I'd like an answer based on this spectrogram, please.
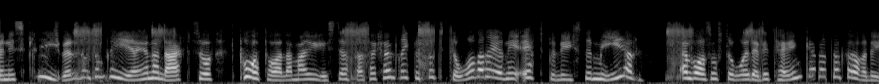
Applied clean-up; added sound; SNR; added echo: neural diffusion model UNIVERSE++.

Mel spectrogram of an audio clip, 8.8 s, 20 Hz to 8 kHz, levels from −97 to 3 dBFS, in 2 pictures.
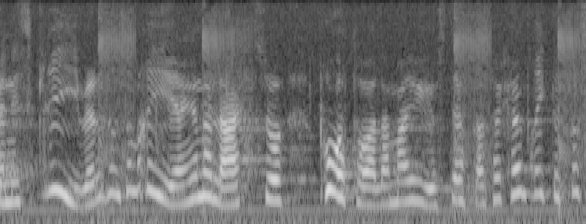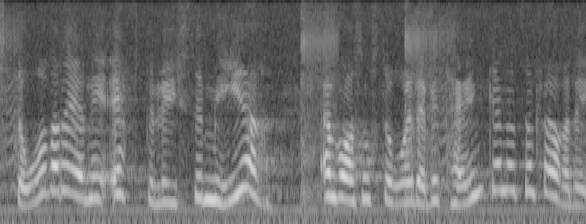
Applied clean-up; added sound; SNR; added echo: none; Fart; 18 dB; none.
